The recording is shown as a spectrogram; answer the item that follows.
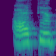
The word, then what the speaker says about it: Aelper: Pronounce the name of your organization. The way it's Aelper, spelled.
